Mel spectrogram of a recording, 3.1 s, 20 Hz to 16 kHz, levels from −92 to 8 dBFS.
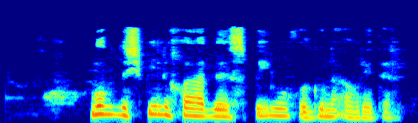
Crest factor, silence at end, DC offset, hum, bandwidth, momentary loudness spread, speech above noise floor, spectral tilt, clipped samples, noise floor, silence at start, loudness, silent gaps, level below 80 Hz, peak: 18 dB; 0.2 s; under 0.1%; none; 8 kHz; 10 LU; 23 dB; -5.5 dB/octave; under 0.1%; -44 dBFS; 0.35 s; -21 LUFS; none; -64 dBFS; -2 dBFS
